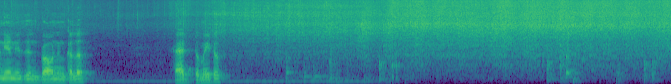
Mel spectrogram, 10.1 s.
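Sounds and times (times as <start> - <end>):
vegetables sizzling in oil: 0.0 - 10.0
spatula scraping a pan: 4.2 - 6.4, 7.4 - 10.0.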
